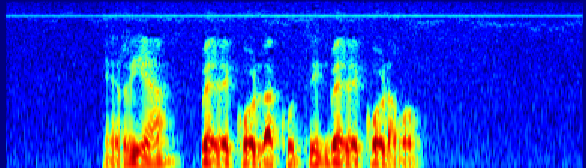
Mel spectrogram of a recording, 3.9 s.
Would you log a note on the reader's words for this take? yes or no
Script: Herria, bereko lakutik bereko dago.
no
